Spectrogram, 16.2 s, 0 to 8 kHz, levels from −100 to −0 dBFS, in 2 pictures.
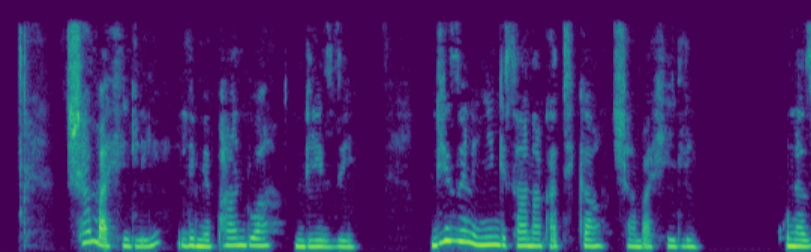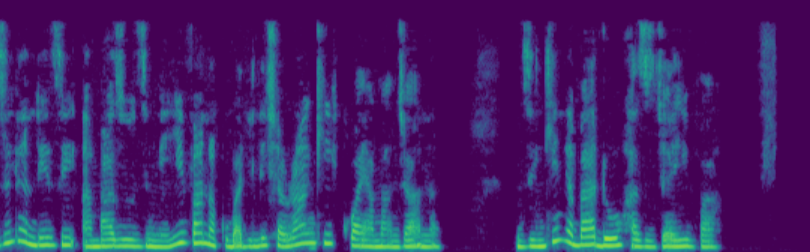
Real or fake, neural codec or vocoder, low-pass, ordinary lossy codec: fake; codec, 16 kHz, 8 kbps, FreqCodec, larger model; 7.2 kHz; MP3, 64 kbps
